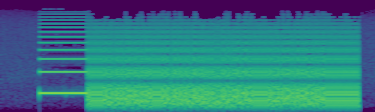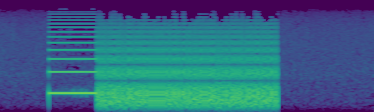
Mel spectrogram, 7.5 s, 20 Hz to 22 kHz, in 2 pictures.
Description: POCSAG pager data (1200 baud), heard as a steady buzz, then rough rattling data.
